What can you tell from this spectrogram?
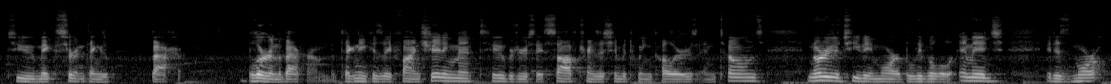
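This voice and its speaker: A young man hosts a solo podcast in a loose, rambling way. He stumbles over words, corrects himself and laughs at his own tangents. His voice sits at an ordinary middle pitch for a man. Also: a bit bright. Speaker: podcast host. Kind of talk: casual solo podcast talk.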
